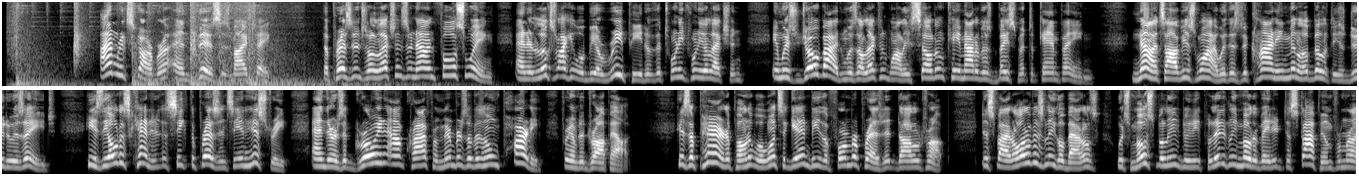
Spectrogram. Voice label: radio spot; Joe Biden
